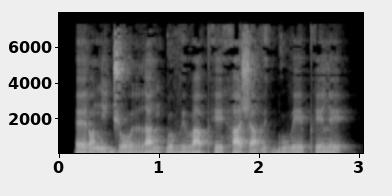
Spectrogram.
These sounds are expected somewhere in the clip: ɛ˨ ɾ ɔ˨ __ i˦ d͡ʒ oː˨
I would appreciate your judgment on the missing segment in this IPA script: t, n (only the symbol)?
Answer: n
